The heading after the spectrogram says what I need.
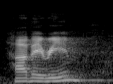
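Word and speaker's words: חברים: I'm going to guide us in a little pronunciation. So, shalom. Shalom. Haverim.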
